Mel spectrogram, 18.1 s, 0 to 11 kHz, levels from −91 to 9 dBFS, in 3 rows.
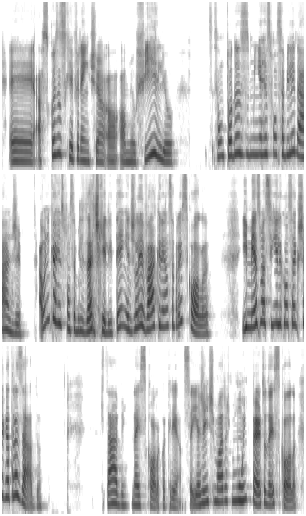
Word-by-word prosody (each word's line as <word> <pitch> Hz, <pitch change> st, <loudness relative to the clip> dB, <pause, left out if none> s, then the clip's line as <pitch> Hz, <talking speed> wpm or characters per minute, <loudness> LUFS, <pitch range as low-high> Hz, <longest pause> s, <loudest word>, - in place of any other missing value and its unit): eh, 190 Hz, -1 st, -1 dB
as -, -, -6 dB
coisas 325 Hz, +2 st, -2 dB
referente 210 Hz, -6 st, -3 dB
a 185 Hz, -1 st, -2 dB
a 95 Hz, 0 st, -5 dB
ao -, -, -4 dB
meu 180 Hz, 0 st, -5 dB
filho 230 Hz, -, 0 dB, 0.7 s
são 285 Hz, 0 st, -8 dB
todas 320 Hz, +3 st, -1 dB
minha 320 Hz, +1 st, -4 dB
responsabilidade. 320 Hz, -, -2 dB, 0.3 s
A -, -, +2 dB
única 470 Hz, +1 st, +4 dB
responsabilidade 255 Hz, -, +4 dB
que 240 Hz, -, +2 dB
ele 200 Hz, -2 st, +1 dB
tem 300 Hz, -, -2 dB
é -, -, +1 dB
de 250 Hz, +3 st, -2 dB
levar 295 Hz, -3 st, +6 dB
a -, -, -2 dB
criança 335 Hz, 0 st, -2 dB
pra -, -, -3 dB
escola. 190 Hz, -, 0 dB, 0.6 s
E, 290 Hz, +3 st, +5 dB
mesmo 360 Hz, +7 st, +6 dB
assim, 360 Hz, -2 st, -2 dB
ele 370 Hz, 0 st, +3 dB
consegue 370 Hz, -1 st, -2 dB
chegar 370 Hz, -3 st, +1 dB
atrasado 330 Hz, -, -1 dB, 1.3 s
sabe, 215 Hz, -4 st, 0 dB
na 195 Hz, -2 st, -2 dB
escola 185 Hz, -4 st, -6 dB
com 170 Hz, -, -12 dB
a -, -, -13 dB
criança. 165 Hz, -1 st, -8 dB
E -, -, -3 dB
a 200 Hz, -, 0 dB
gente 250 Hz, +4 st, -1 dB
t -, -, -12 dB
mora 260 Hz, +1 st, 0 dB
muito 280 Hz, +2 st, +1 dB
perto 220 Hz, -3 st, +5 dB
da 200 Hz, -3 st, +1 dB
escola. 150 Hz, -9 st, -2 dB
265 Hz, 160 wpm, -23 LUFS, 195-330 Hz, 1.3 s, levar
